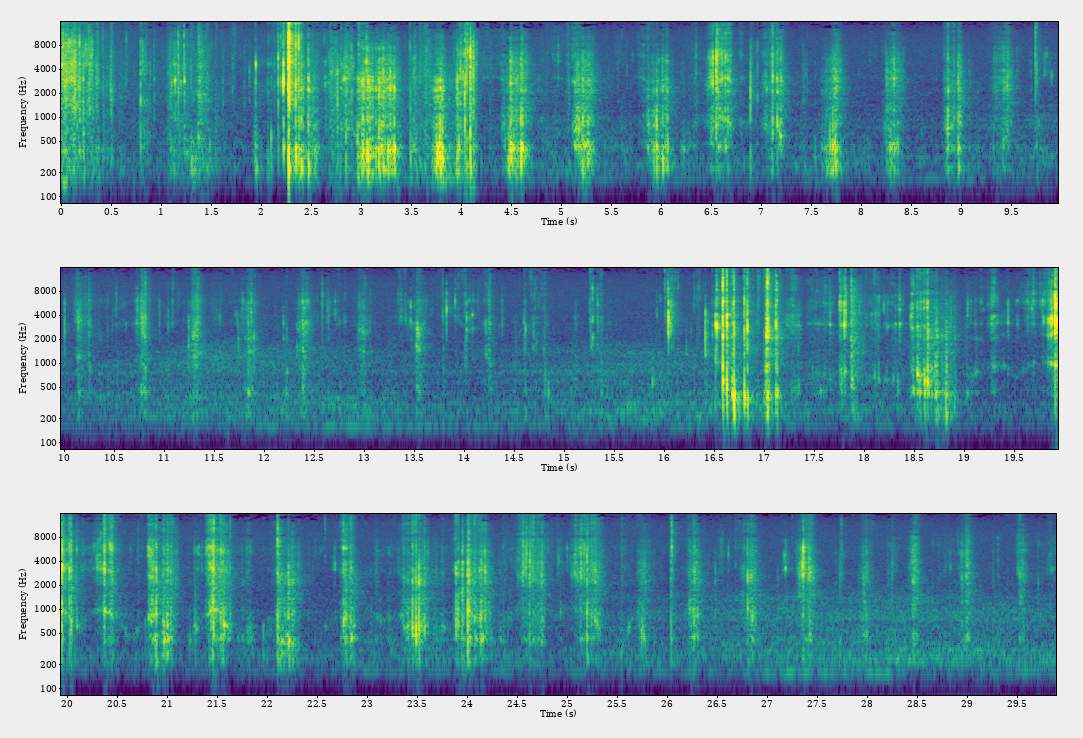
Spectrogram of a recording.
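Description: Crisp crunching of senbei rice crackers sent from Japan as they are bitten and chewed, with rapid, repeated brittle cracks and crinkly snaps throughout, loud with no talking.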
